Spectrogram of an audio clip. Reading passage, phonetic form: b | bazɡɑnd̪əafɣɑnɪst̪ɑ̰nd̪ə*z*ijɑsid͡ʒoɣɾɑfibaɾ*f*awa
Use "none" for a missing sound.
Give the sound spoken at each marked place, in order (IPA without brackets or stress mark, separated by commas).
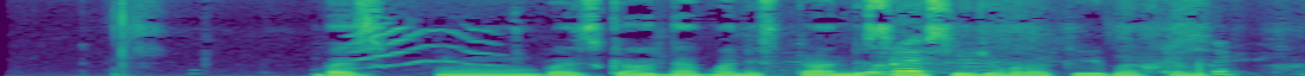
s, x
